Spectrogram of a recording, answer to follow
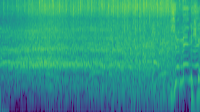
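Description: Audience applauding and cheering: dense, steady clapping with a few voices calling out over it. Speech starts again near the end.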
